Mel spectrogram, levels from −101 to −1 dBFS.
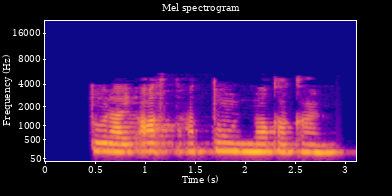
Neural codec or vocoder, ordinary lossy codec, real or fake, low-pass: none; MP3, 32 kbps; real; 5.4 kHz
